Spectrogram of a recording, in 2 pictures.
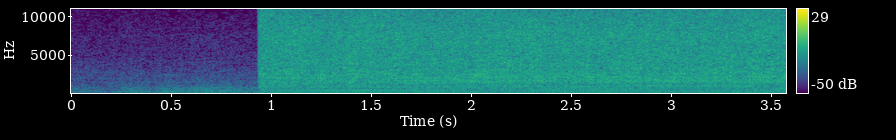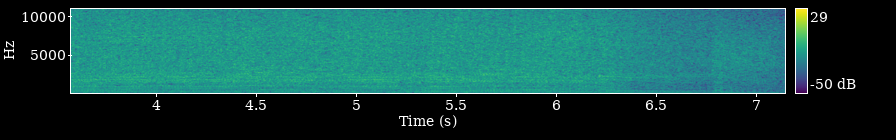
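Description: A speedboat engine roars steadily.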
